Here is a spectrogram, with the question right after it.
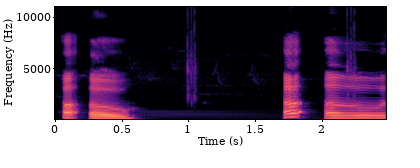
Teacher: it's like your throat closes up before you complete the sound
